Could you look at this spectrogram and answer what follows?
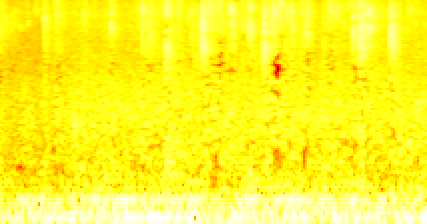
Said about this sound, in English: And let's say goodbye to the rain.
